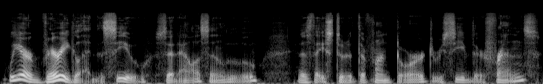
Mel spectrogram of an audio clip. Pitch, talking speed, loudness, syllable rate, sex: 120 Hz, 245 wpm, -20 LUFS, 6.0 syllables/s, male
